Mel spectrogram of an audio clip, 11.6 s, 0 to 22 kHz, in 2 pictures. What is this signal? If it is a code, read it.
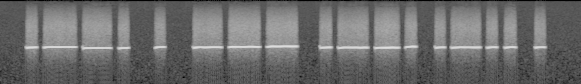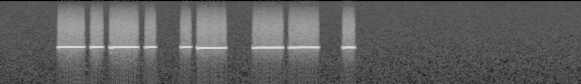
Morse code, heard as a whistle, hand-sent with a straight key, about 14 wpm. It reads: PEOPLE CAME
